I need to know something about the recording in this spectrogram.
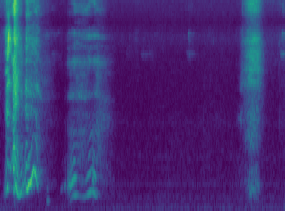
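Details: Early-morning sneezing attack in an exhausted person with a very snotty nose: two loud, forceful sneezes in quick succession, then after a pause a short nasal blow or sniff.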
